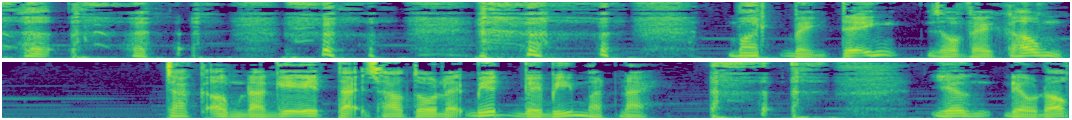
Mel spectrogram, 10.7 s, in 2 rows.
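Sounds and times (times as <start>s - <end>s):
man coughing harshly while being choked: 0.0s - 3.2s, 8.9s - 9.5s
speech: 0.1s - 1.9s, 3.7s - 5.4s, 6.2s - 9.4s, 10.0s - 10.6s.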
